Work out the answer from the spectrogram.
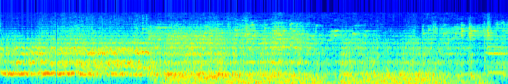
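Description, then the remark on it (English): Tires screech in a long, loud skid, followed by a harsh crash of impact and shattering debris, intense with no talking: a car accident sound in a drink-driving commercial, heard as toasting wine glasses and beer mugs smash to pieces. “When the glasses are clinked together, they smash to pieces, and we hear the dramatic sound of a car accident.”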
